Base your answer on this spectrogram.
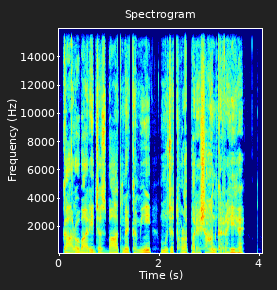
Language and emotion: Urdu, fearful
